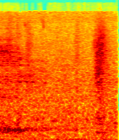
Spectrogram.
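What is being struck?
Nothing is struck.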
